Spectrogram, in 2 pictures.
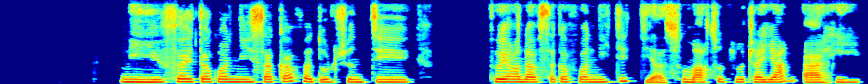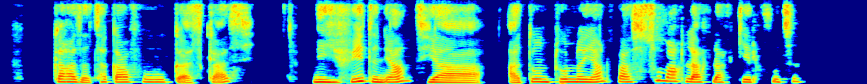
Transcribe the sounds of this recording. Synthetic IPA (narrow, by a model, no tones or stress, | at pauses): nifait̪akanisakafat̪uluʈ͡ʂinit̪i | t̪ueɾanavisakafanit̪id̪̥iəsumaɾit͡supuʈ͡ʂaianiaɾi | kaɾazət͡sakafuɡ̥asi̥ɡasi̥ | niv̥id̪inianid̪ia | at̪unt̪ununaiani̥fasumaɾilafilafi̥kelu̥fut͡sin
